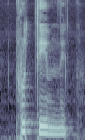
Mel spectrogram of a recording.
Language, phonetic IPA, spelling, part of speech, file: Ukrainian, [prɔˈtɪu̯nek], противник, noun, Uk-противник.ogg
- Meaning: opponent, adversary, antagonist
